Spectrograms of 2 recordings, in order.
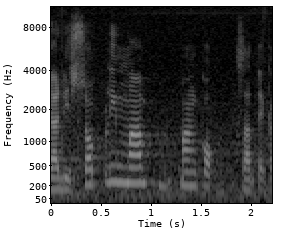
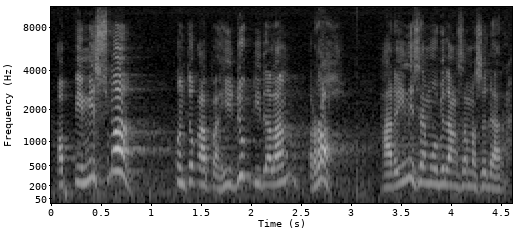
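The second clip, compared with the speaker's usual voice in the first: loud sermon with shouted bursts on key words; forceful preaching; 2 semitones higher, 13 dB louder than usual. Real, not acted. Preacher urging the congregation to master themselves, forceful. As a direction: preach it hard, punching out the commands.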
